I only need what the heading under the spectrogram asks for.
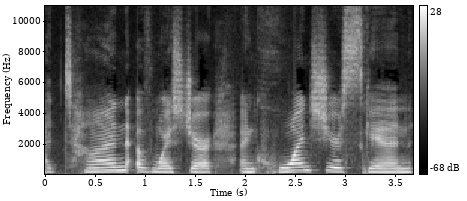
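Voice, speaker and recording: The speaker is a woman with a fairly high pitch. Her intonation is fairly even. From Saskatoon, Canada; Canada. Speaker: skincare brand founder; presenter. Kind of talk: tutorial. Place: studio.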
